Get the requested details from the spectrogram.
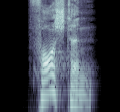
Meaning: inflection of forschen: 1. first/third-person plural preterite 2. first/third-person plural subjunctive II
- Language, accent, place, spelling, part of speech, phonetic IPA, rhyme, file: German, Germany, Berlin, forschten, verb, [ˈfɔʁʃtn̩], -ɔʁʃtn̩, De-forschten.ogg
